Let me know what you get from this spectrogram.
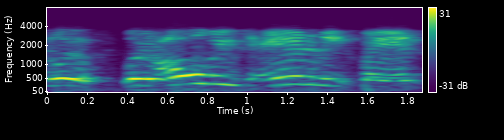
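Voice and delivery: ordinary talk, nothing marked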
